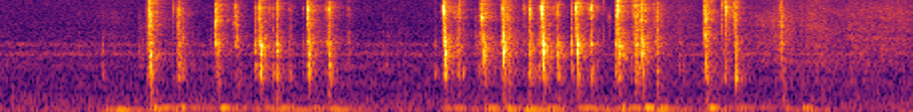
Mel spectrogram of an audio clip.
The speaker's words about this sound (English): Now, hold on a sec, I want to type one last thing.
